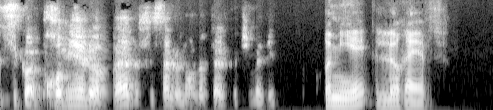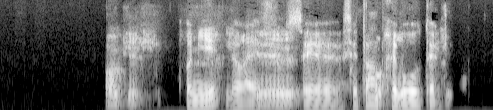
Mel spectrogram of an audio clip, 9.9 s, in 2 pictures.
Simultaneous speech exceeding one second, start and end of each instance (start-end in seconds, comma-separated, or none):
none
